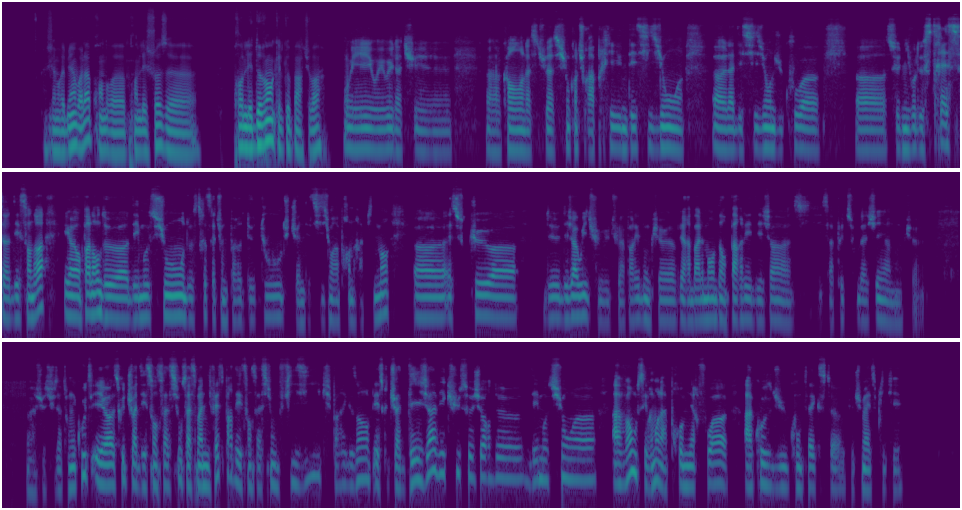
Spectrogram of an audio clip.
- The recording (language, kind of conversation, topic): French, advice, Comment puis-je mieux reconnaître et nommer mes émotions au quotidien ?
- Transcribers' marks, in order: stressed: "stress"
